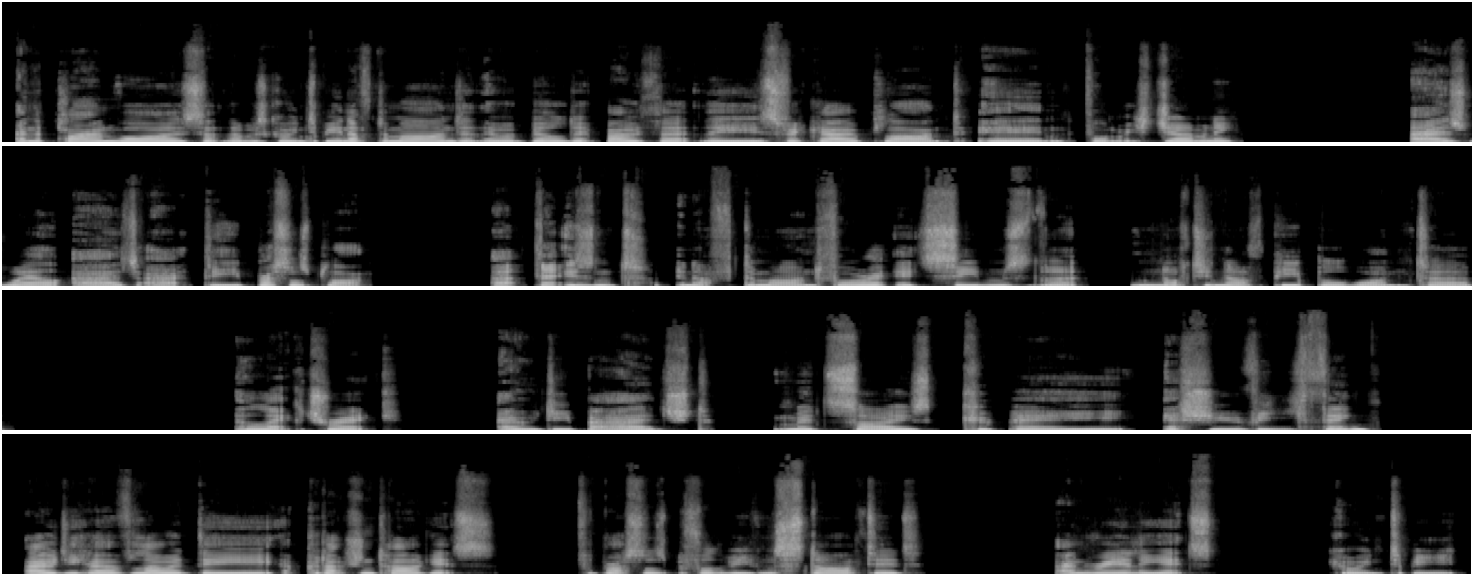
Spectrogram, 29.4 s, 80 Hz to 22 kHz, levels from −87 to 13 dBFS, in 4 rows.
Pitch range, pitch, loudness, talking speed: 85-110 Hz, 95 Hz, -19 LUFS, 150 wpm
